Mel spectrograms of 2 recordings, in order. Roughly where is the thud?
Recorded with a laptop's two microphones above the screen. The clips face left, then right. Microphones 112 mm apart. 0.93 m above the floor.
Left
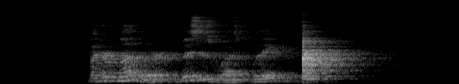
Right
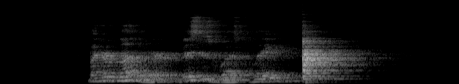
Left.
